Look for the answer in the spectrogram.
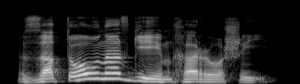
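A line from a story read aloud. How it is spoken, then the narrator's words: Mysterious drawl. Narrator (Russian): загадочно протянул главный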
